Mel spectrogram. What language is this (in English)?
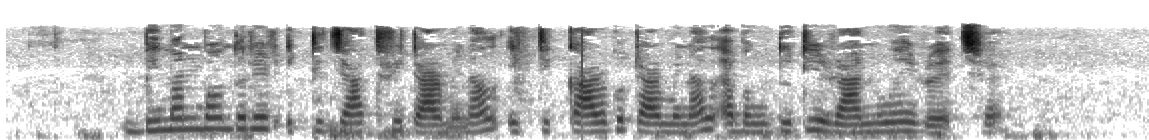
Bangla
